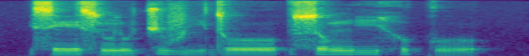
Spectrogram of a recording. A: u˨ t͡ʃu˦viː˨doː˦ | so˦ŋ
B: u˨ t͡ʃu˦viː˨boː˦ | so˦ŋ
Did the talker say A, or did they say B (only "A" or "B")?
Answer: A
